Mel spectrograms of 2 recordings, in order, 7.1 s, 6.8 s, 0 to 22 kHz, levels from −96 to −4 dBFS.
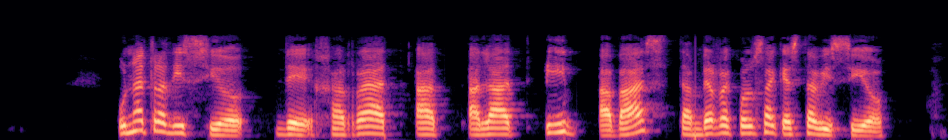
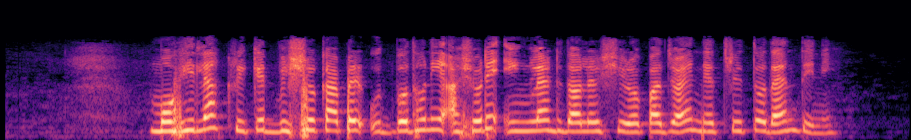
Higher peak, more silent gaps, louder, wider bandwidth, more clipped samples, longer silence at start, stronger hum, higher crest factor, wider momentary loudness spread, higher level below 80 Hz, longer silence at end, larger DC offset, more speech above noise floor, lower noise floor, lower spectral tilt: about the same, -2 dBFS vs -2 dBFS; neither; about the same, -17 LUFS vs -17 LUFS; about the same, 7.8 kHz vs 7.4 kHz; neither; first, 0.9 s vs 0.7 s; neither; about the same, 16 dB vs 16 dB; second, 5 LU vs 8 LU; about the same, -56 dBFS vs -54 dBFS; about the same, 0.5 s vs 0.55 s; neither; first, 58 dB vs 39 dB; first, -73 dBFS vs -55 dBFS; about the same, -5.5 dB/octave vs -4.5 dB/octave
